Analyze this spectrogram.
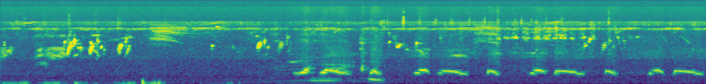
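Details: Common babbler and her young making noise: early high chirps and low rumble give way to a regular series of short, low, slurred notes repeated roughly twice a second.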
